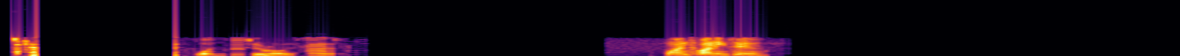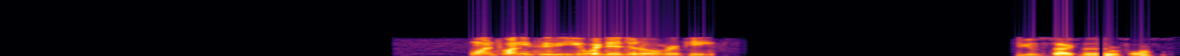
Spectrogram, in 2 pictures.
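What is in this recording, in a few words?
Police Southwest District Disp, radio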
